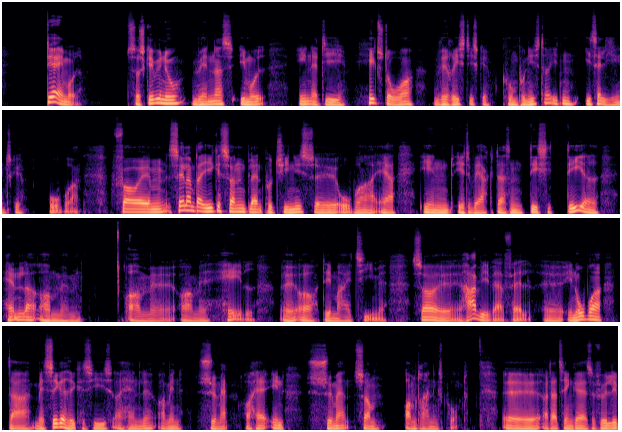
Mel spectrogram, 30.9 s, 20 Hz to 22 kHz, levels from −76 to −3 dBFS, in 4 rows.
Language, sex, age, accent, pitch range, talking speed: Danish, male, 40-59, native, 90-110 Hz, 155 wpm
